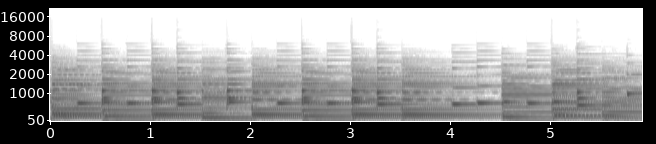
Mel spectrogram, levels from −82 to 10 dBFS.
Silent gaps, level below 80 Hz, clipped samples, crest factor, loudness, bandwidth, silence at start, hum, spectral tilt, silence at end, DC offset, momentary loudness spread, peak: none; -50 dBFS; under 0.1%; 16 dB; -25 LUFS; 8 kHz; 0 s; none; -8 dB/octave; 0 s; under 0.1%; 4 LU; -10 dBFS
